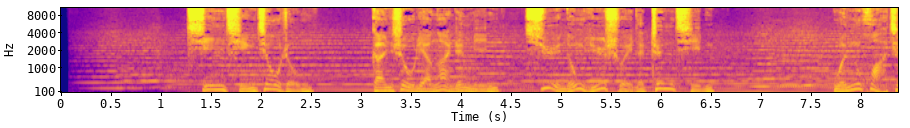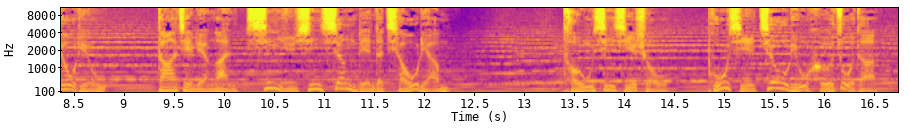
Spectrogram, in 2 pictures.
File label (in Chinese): 男 大气抒情; 两岸一家亲; 大气宣传片配音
